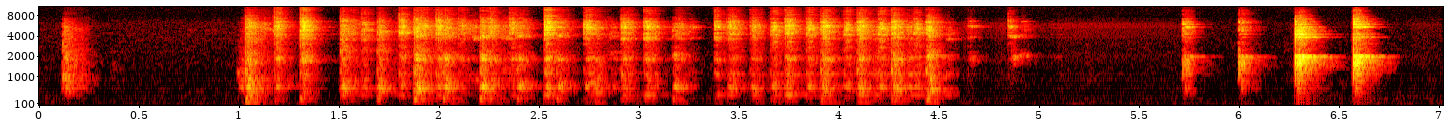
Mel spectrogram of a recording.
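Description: Small plastic toy-kitchen pieces scraping and rattling together in quick, irregular strokes for about three and a half seconds, followed by four sharp plastic clacks near the end.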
